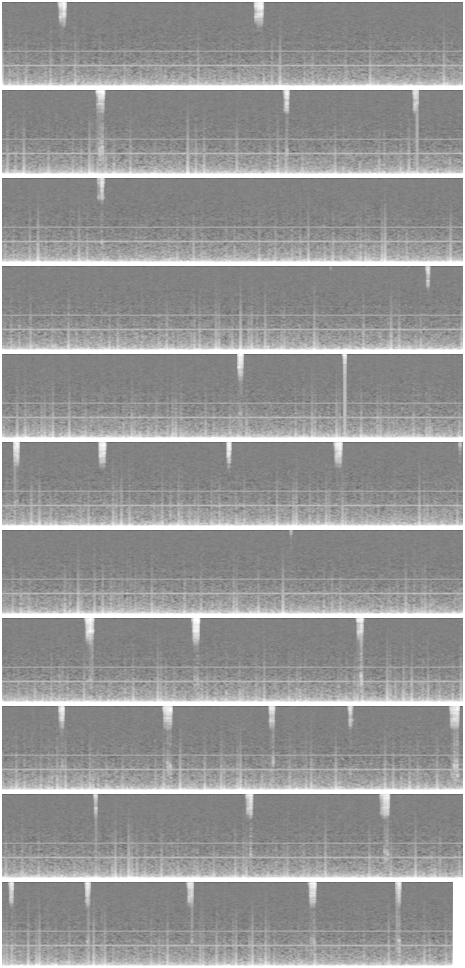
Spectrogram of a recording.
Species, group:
Pholidoptera griseoaptera, Orthoptera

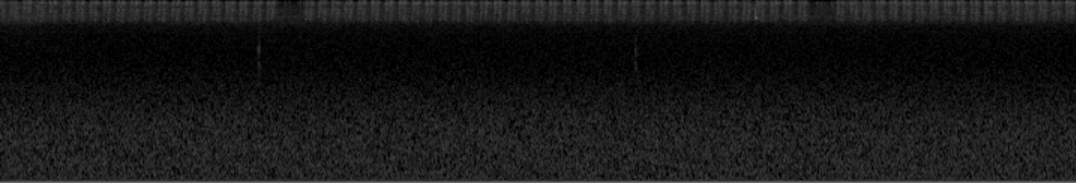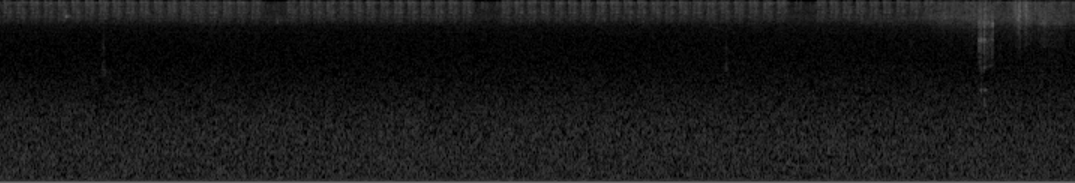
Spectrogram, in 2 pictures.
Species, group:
Leptophyes punctatissima, Orthoptera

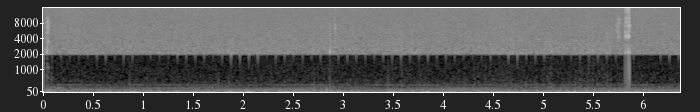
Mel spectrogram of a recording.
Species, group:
Poecilimon jonicus, Orthoptera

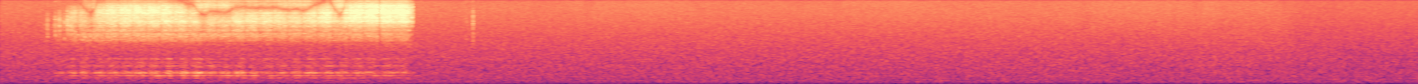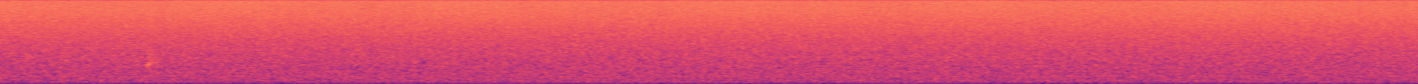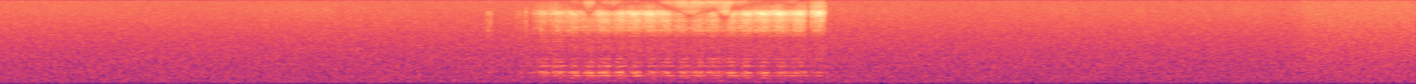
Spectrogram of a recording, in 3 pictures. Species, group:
Chorthippus biguttulus, Orthoptera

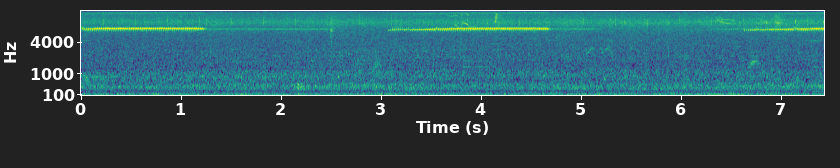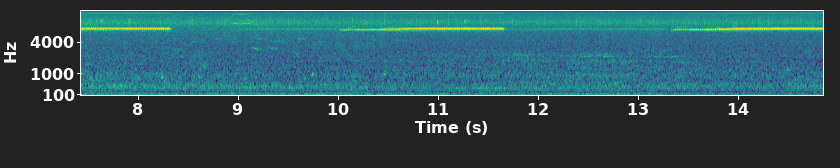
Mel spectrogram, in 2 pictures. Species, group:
Pteronemobius heydenii, Orthoptera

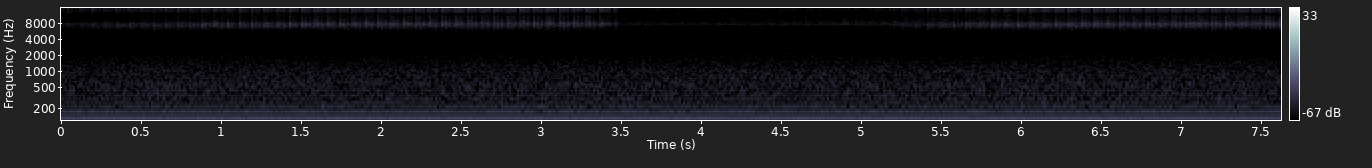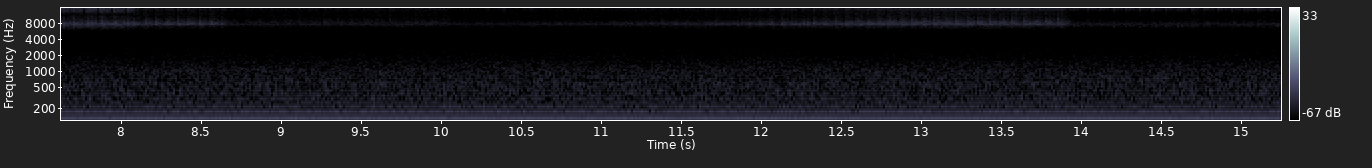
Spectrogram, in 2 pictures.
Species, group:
Chorthippus biguttulus, Orthoptera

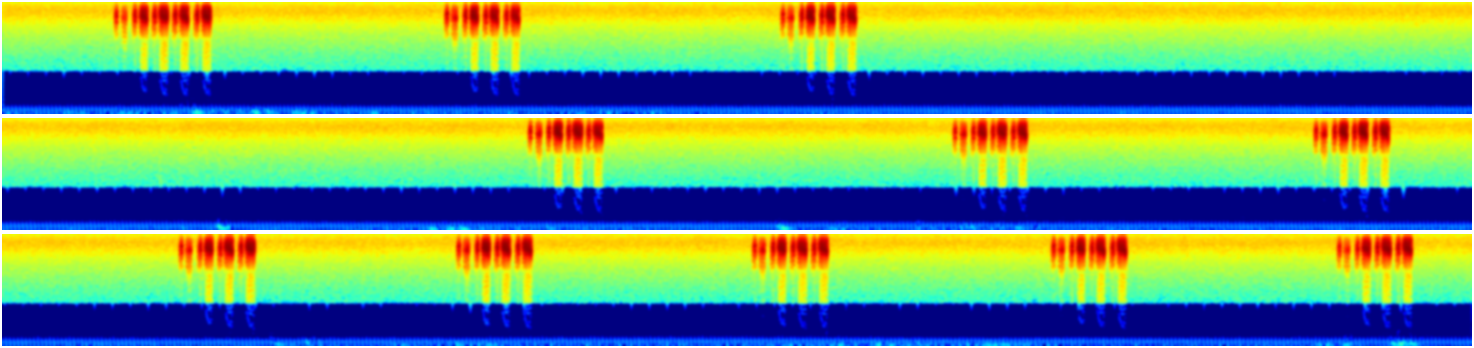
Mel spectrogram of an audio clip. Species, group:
Ephippiger diurnus, Orthoptera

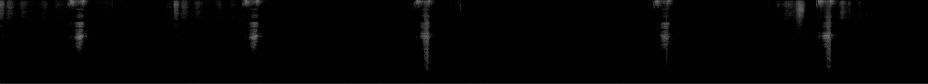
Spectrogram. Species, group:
Odontura macphersoni, Orthoptera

